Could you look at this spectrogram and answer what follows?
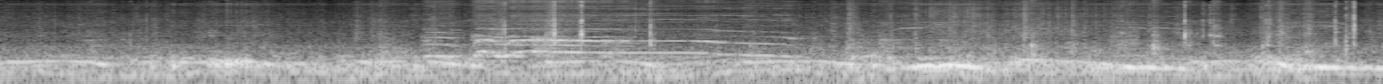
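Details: Frillback fancy pigeons, blue birds, giving low rolling coos back and forth, overlapping from several birds, with a brief higher squeaky note midway and some clicks and rustles.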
